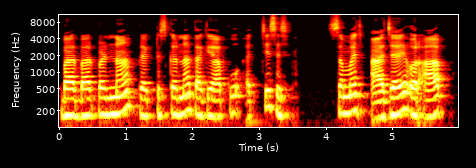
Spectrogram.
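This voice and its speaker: A woman with a somewhat low voice gives a calm, methodical recitation lesson, naming each letter and mark in turn. She speaks very slowly and patiently, and her throat sounds a little sore. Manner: calm, methodical explaining, drawn-out recitation of words. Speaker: Quran recitation teacher. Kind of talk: slow step-by-step tajweed lesson.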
